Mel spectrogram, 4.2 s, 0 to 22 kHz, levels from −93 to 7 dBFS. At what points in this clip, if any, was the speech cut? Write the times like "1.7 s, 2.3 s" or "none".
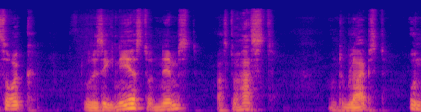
none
